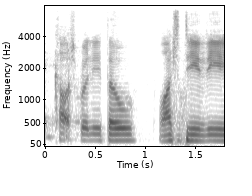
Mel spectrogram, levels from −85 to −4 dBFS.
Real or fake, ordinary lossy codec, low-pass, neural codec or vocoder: fake; none; 7.2 kHz; codec, 16 kHz, 0.5 kbps, X-Codec, HuBERT features, trained on general audio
